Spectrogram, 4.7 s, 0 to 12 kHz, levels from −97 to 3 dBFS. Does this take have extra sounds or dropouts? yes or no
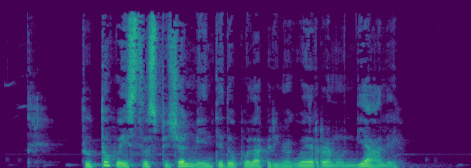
no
